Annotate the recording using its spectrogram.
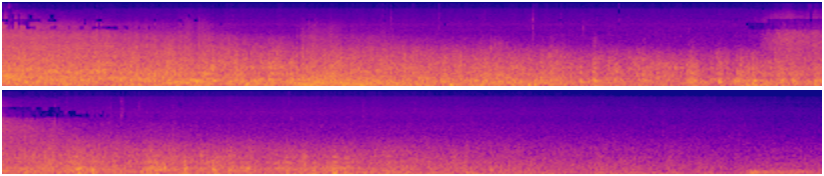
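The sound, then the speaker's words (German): A thunderstorm rumbles with a long, rolling peal of thunder that slowly fades, while steady rain hisses throughout. No one speaks. “Nie dagewesene Forschung, Blitzeinschläge und ihre Auswirkungen auf Panamas Regenwald.”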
